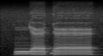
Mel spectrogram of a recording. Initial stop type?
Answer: implosive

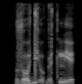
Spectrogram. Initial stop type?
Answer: plain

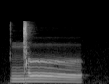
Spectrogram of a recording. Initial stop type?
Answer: click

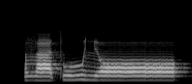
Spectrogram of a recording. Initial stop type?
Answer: plain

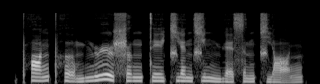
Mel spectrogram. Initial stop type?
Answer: aspirated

